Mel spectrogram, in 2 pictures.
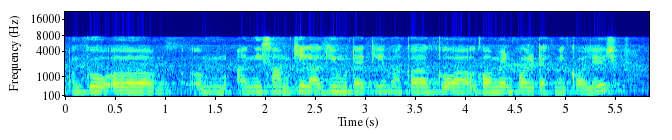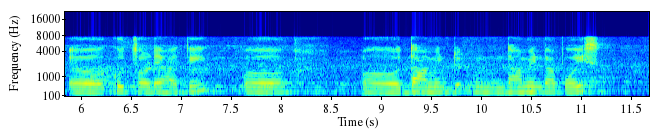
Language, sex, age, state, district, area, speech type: Goan Konkani, female, 18-30, Goa, Sanguem, rural, spontaneous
